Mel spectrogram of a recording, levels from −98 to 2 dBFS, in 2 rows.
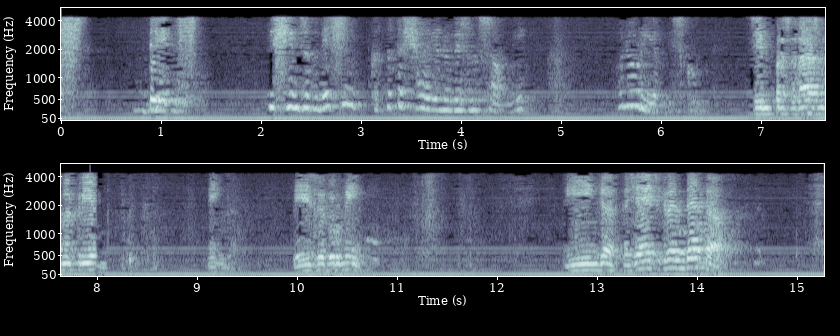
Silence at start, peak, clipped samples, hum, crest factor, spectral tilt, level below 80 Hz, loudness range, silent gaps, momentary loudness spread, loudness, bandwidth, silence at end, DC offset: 0 s; 0 dBFS; under 0.1%; 50 Hz at -30 dBFS; 18 dB; -7.5 dB/octave; -32 dBFS; 7 LU; none; 23 LU; -15 LUFS; 4.6 kHz; 0 s; 0.6%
